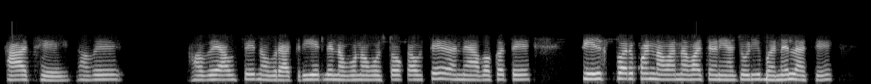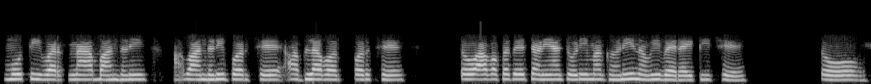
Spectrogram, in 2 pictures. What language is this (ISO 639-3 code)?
guj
